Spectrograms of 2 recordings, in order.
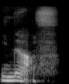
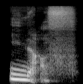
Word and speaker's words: enough: juste en le lisant ce mot ne se prononce pas nou ou quelque chose comme ça mais enough enough prenon ces trois mots maintenant qui ont un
